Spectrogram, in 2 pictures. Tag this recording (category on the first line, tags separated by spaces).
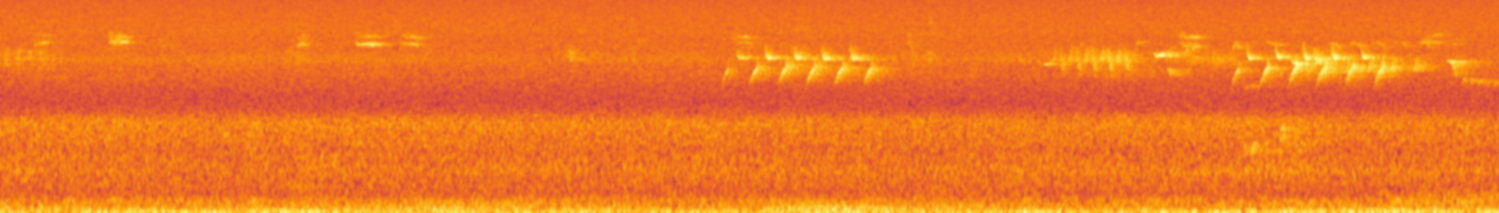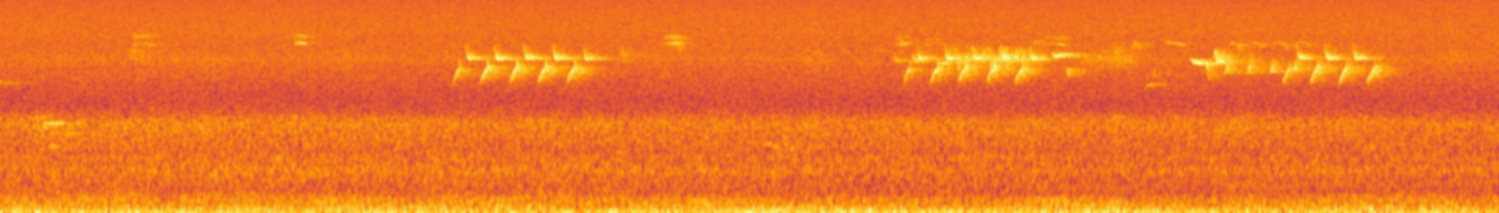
Soundscapes > Nature
Dendrophone data-to-sound alice-holt-forest field-recording artistic-intervention natural-soundscape soundscape weather-data modified-soundscape sound-installation raspberry-pi phenological-recording nature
